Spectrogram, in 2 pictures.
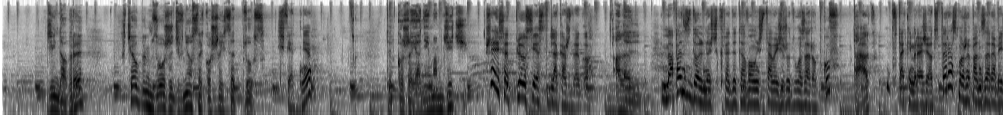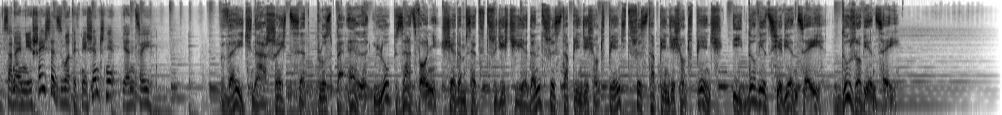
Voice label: Radio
